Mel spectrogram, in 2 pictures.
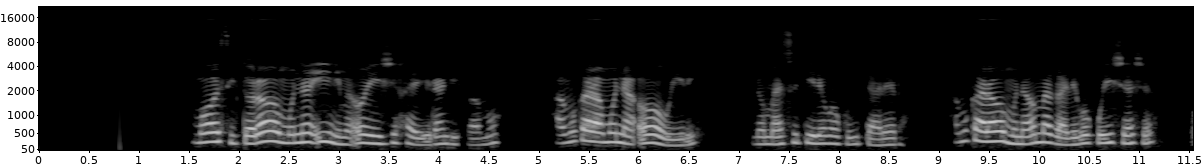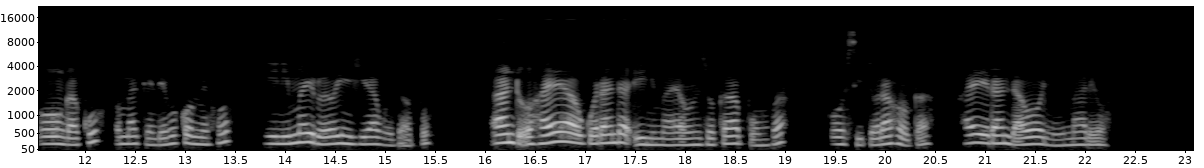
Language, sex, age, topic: Oshiwambo, female, 18-24, finance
